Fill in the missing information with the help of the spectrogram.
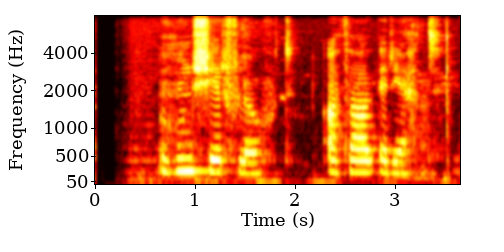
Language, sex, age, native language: Icelandic, female, 14, Icelandic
